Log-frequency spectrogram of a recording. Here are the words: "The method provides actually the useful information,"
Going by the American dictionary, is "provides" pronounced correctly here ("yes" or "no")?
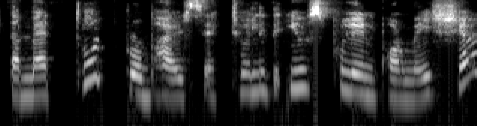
no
